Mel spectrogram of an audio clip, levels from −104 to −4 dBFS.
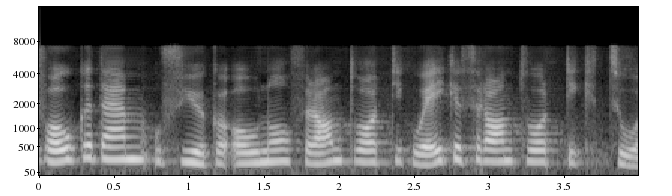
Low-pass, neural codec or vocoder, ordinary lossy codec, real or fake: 7.2 kHz; codec, 16 kHz, about 1 kbps, DyCAST, with the encoder's durations; none; fake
